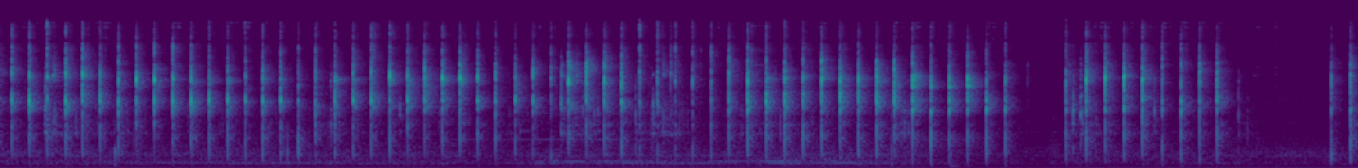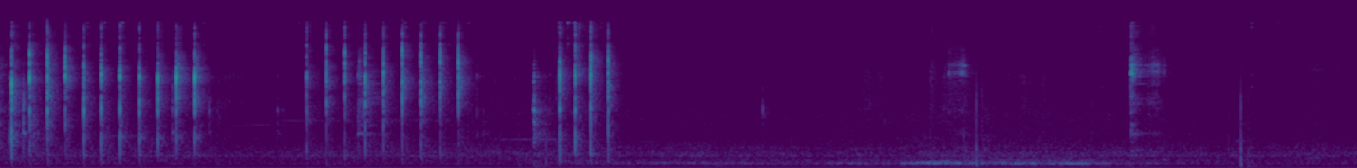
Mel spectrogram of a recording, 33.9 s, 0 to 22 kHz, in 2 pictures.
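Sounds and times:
tapping on pomegranate: 0.0 - 15.8.

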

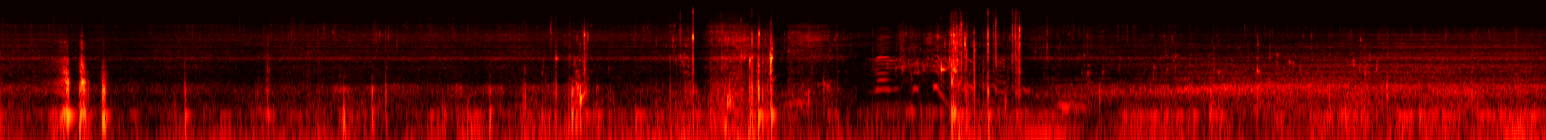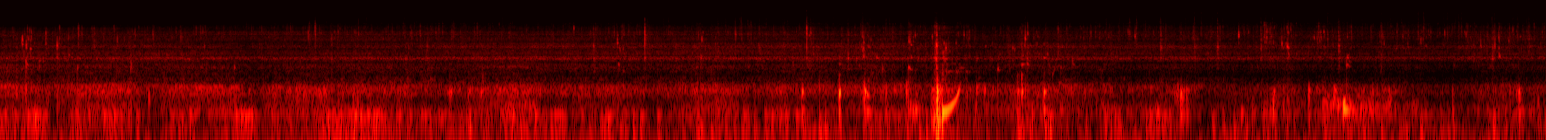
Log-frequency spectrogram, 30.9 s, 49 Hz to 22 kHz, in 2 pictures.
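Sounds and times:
muffled underwater sloshing: 0.0 - 30.9
bubbling gurgle: 3.2 - 30.9
small clicks and bubble pops: 4.7 - 7.8, 21.4 - 30.9.

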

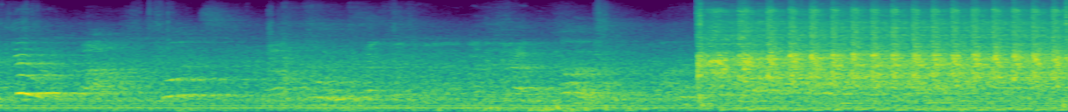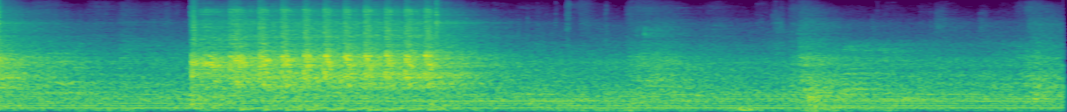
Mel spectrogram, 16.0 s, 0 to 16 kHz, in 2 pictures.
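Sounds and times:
starter motor cranking engine: 5.2 - 8.7, 9.5 - 12.0.

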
